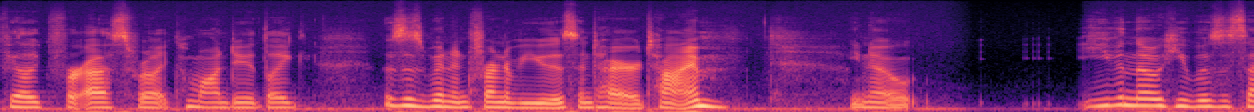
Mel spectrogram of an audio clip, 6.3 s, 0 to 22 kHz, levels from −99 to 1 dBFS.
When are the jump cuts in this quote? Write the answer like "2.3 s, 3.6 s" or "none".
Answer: 4.2 s

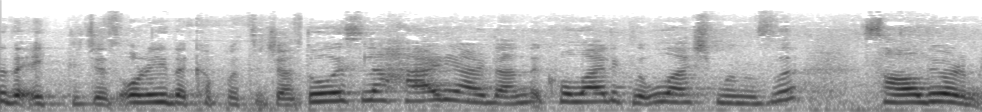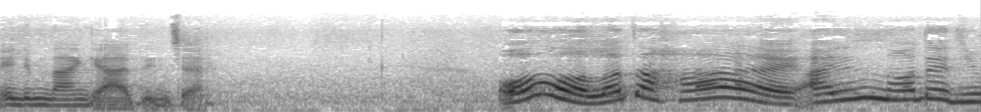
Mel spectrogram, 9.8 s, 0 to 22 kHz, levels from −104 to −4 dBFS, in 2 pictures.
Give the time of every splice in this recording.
1.5 s

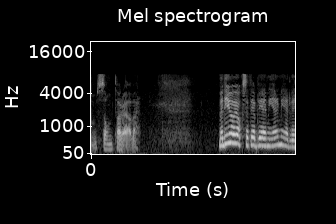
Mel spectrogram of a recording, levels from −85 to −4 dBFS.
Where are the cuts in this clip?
none

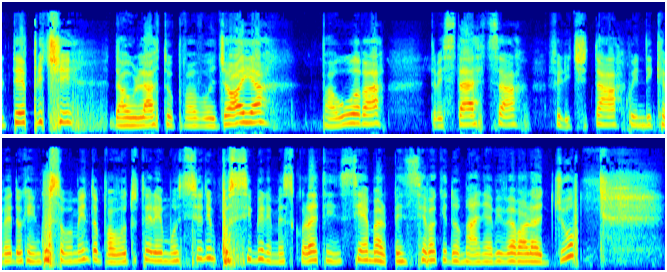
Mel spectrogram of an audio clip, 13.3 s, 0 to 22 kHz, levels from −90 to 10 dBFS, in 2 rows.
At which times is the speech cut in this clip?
none

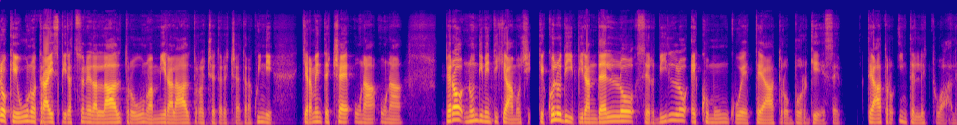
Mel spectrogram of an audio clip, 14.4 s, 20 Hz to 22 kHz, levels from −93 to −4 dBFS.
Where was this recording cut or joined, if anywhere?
6.6 s, 7.9 s

